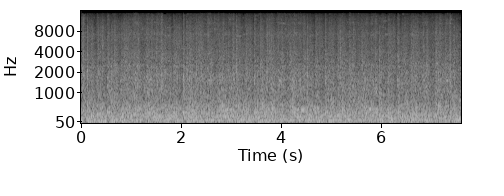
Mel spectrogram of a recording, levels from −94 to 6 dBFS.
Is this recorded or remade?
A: recorded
